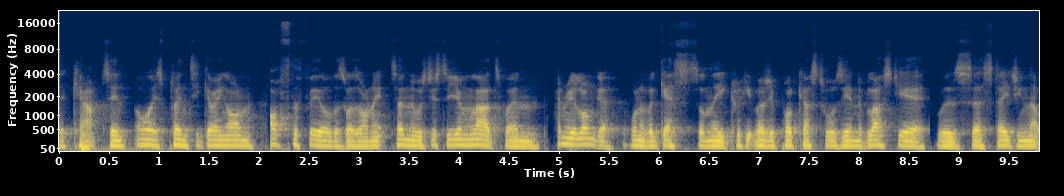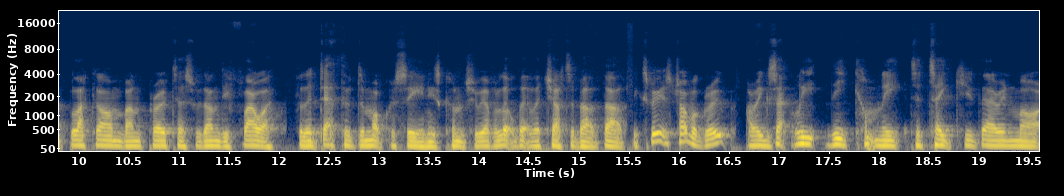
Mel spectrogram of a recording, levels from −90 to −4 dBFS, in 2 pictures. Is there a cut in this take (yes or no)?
yes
